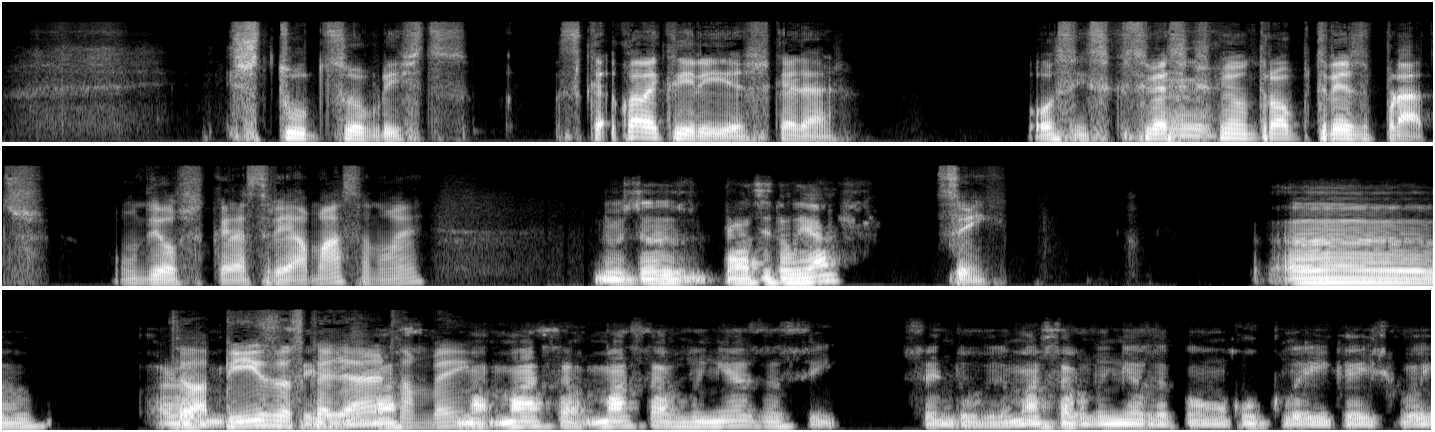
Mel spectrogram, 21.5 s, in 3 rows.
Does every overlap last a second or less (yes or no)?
no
